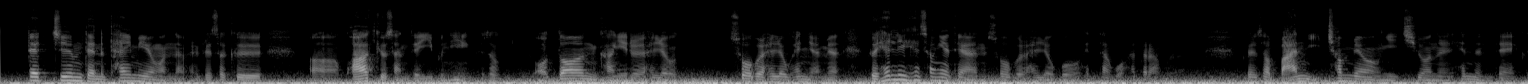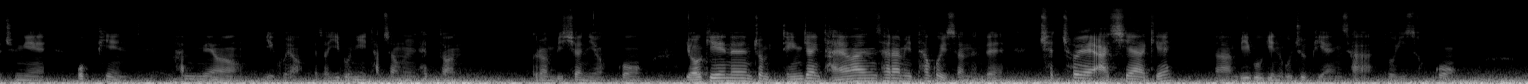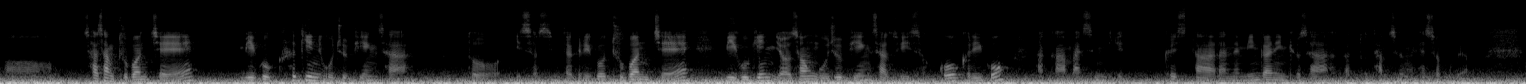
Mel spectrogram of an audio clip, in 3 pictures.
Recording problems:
low rumble; loud; throughout; 9 dB below the speech
uneven, jittery; strongly; from 7 to 19 s

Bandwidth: 17.5 kHz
